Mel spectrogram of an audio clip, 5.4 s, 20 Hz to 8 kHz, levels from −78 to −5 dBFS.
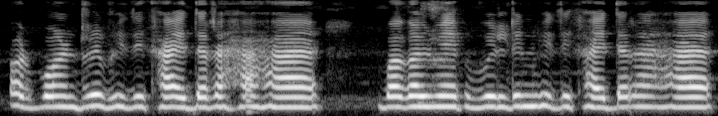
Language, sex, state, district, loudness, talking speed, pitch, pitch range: Hindi, female, Jharkhand, Palamu, -15 LUFS, 180 wpm, 265 Hz, 255-270 Hz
